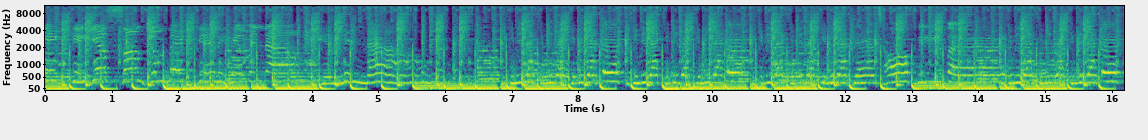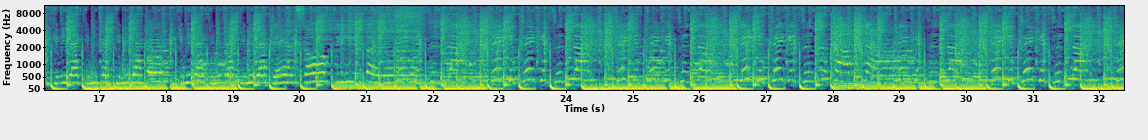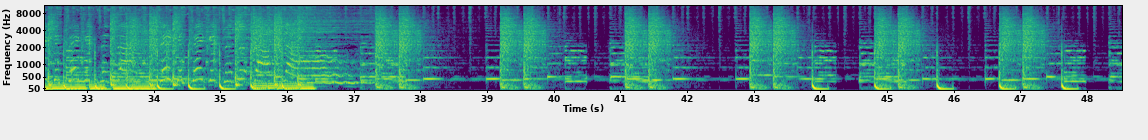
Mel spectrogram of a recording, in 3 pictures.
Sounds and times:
House music: 0:00.0 - 0:48.5.

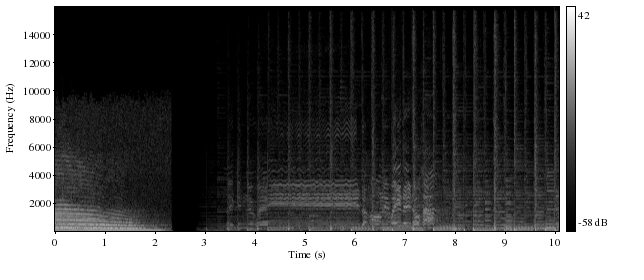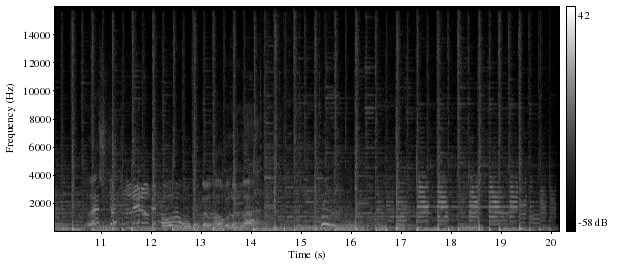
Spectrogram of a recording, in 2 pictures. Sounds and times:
Music: 0:02.8 - 0:20.1.

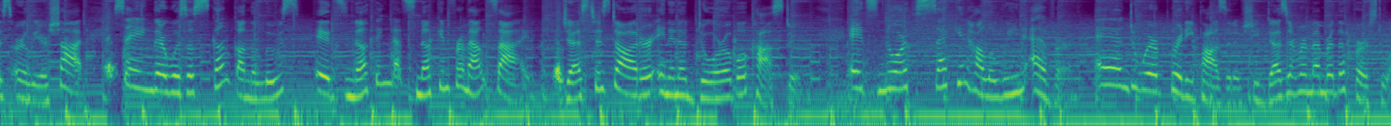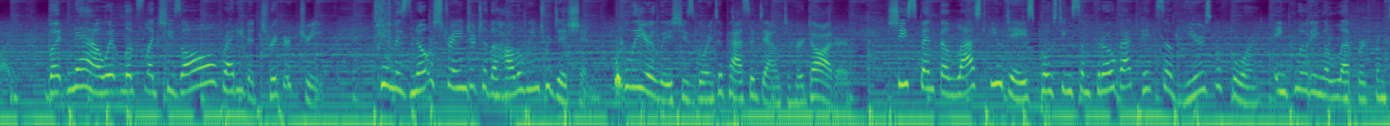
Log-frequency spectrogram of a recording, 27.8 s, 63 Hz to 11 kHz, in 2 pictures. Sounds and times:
Music: 0:00.0 - 0:27.8
Speech: 0:00.0 - 0:27.8.

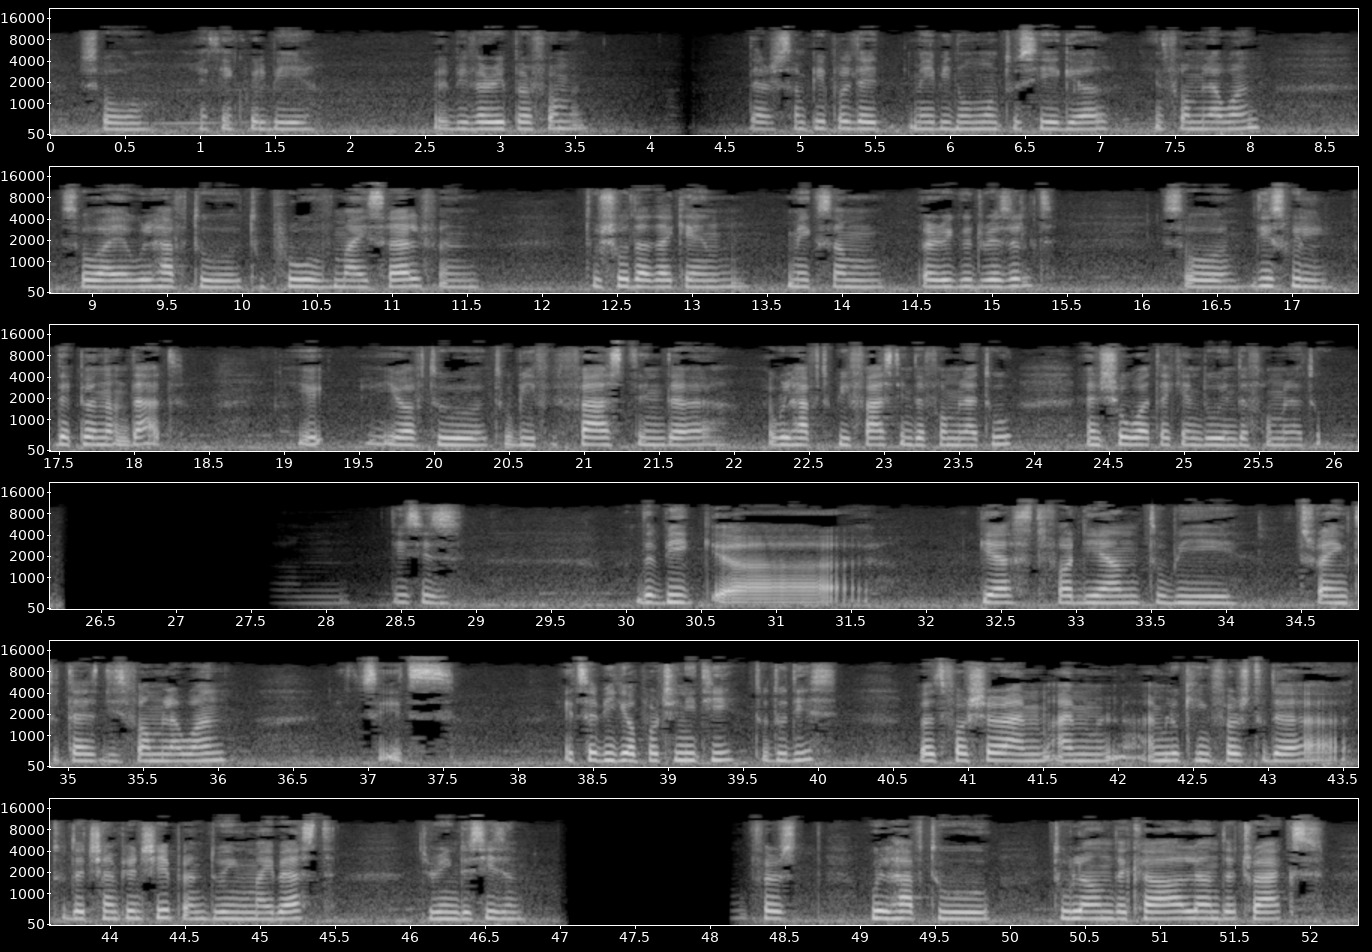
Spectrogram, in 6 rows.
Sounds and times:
Speech: 0:00.2 - 0:01.8, 0:02.6 - 0:03.6, 0:04.7 - 0:08.1, 0:08.8 - 0:11.6, 0:12.3 - 0:15.4, 0:16.1 - 0:26.0, 0:27.7 - 0:29.0, 0:30.0 - 0:31.8, 0:32.4 - 0:36.2, 0:36.8 - 0:37.7, 0:38.3 - 0:46.8, 0:48.2 - 0:52.1.

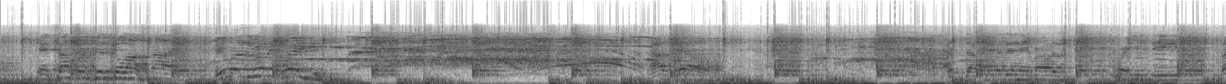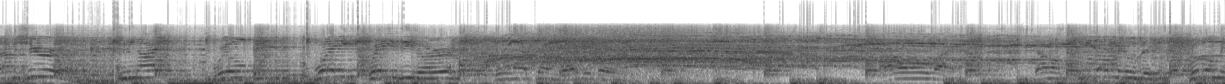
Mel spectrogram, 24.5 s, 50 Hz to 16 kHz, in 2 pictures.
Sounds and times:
Rhythm and blues: 0:00.0 - 0:24.5
Speech: 0:00.4 - 0:03.2, 0:06.5 - 0:07.2, 0:09.5 - 0:18.4.

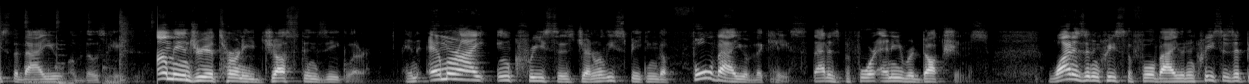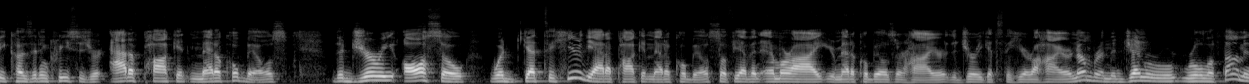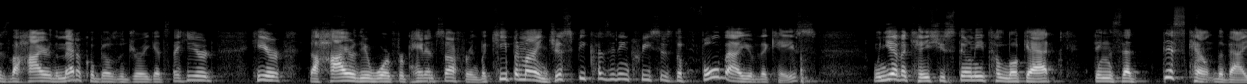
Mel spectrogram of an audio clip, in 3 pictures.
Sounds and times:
Speech: 0:00.0 - 0:09.9, 0:10.5 - 0:37.4.

